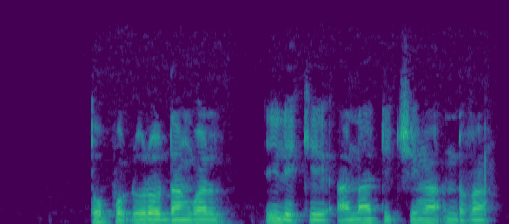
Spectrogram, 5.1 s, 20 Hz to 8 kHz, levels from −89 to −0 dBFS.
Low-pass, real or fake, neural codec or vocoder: 7.2 kHz; real; none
